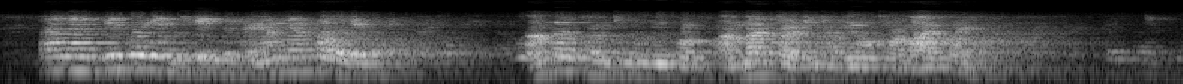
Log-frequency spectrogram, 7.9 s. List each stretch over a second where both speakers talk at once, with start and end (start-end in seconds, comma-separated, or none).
none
